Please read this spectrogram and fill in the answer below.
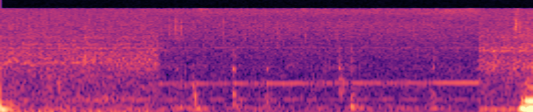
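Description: Quiet room tone with a few faint ticks from a stylus writing on a tablet screen, and a faint thin hum through the middle second.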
